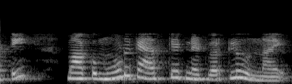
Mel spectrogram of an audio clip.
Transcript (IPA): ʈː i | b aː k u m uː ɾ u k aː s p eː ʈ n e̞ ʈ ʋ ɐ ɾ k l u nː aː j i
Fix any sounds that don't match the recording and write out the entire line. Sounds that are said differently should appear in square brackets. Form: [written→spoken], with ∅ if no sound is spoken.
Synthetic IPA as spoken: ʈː i | [b→m] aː k u m uː [ɾ→ɽ] u k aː s [p→k] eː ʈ n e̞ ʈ ʋ ɐ ɾ k l [u→uː] nː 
